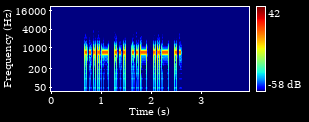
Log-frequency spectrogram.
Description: Morse code, heard as a keyed tone, about 28 wpm, 700 Hz. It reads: 4SUUI
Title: Five Challenging Letter-Number Combinations 28wpm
